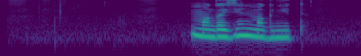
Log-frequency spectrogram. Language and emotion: Russian, neutral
